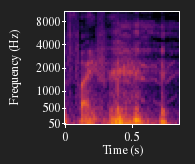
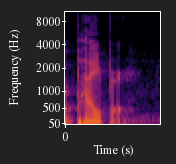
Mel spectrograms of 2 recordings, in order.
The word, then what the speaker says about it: Pfeiffer: Pfeiffer. – There's one additional syllable in there that's not supposed to. – Oh, yeah. I forgot. Michelle Piper. – There's no fur.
